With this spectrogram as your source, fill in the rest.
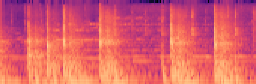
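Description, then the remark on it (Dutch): Crisp knocks on a wooden door tap out the familiar 'shave and a haircut' rhythm: a quick run of raps, a short pause, then two final knocks, fairly loud. “Apparently, the name of said knock is the shave and a haircut.”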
